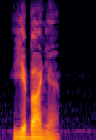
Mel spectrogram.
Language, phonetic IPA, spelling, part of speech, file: Polish, [jɛˈbãɲɛ], jebanie, noun, Pl-jebanie.ogg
